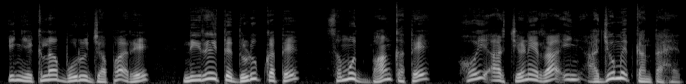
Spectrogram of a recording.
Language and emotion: Santali, happy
